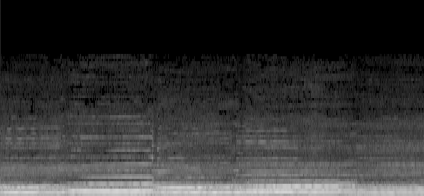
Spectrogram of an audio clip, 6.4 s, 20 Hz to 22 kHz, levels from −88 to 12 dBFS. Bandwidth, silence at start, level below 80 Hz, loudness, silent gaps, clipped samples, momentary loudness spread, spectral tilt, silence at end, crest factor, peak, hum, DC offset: 9.4 kHz; 0 s; -50 dBFS; -12 LUFS; none; under 0.1%; 7 LU; -6 dB/octave; 0 s; 12 dB; 0 dBFS; none; under 0.1%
